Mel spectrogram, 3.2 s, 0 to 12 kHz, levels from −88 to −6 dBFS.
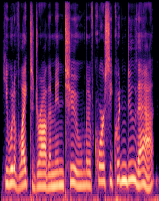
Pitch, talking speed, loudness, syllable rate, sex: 195 Hz, 300 wpm, -17 LUFS, 6.1 syllables/s, female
